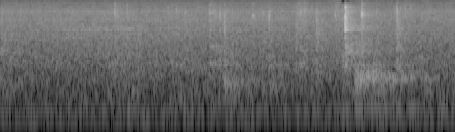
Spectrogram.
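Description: Faint handling sounds of a pod air filter being worked loose on a small engine's carburetor, with a soft click near the end.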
